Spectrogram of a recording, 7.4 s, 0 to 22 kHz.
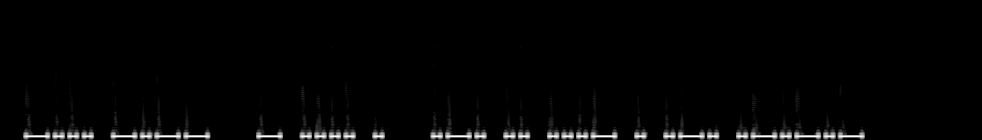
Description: Morse code, heard as a keyed tone, about 22 wpm, 700 Hz. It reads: BY THE RIVER.
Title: Sentences from Top 1600 Words 22wpm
